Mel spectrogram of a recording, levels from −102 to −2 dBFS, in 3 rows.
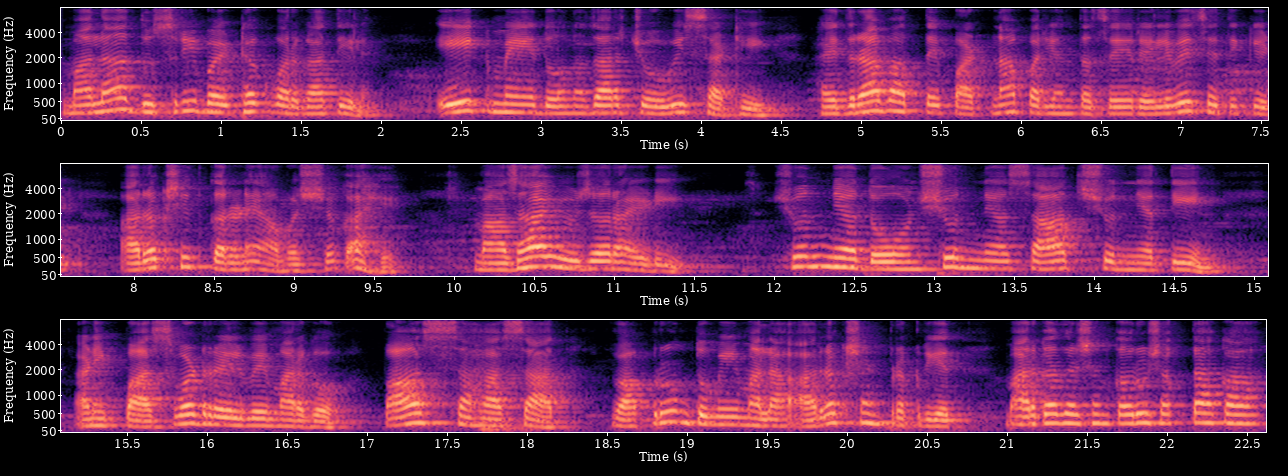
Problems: constant background noise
